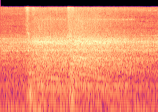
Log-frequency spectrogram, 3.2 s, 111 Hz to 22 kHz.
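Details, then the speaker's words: 1990 Chevy Beretta with a very rough idle, later traced to a bad intake manifold gasket, sealed with silicone: the engine blips smoothly and returns to an even idle, still slightly shaky. "quite crazy that silicone fixed it but I don't know if the engine's running better yet because I haven't driven it seems to run fine a little shaky but"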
